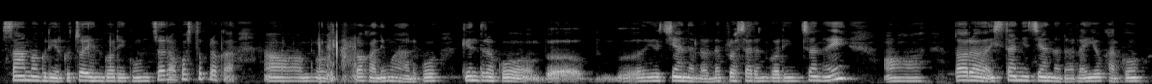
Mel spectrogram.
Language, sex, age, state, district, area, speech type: Nepali, female, 30-45, West Bengal, Darjeeling, rural, spontaneous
